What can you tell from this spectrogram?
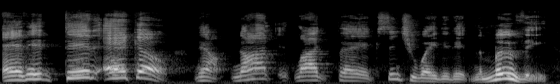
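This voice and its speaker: A man's voice: sits high, very animated, takes it slowly. A man with a West Texas twang, chatting casually and enthusiastically as a podcast guest. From West Texas, USA. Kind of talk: casual chat.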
